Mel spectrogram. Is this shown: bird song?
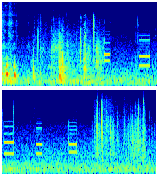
no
